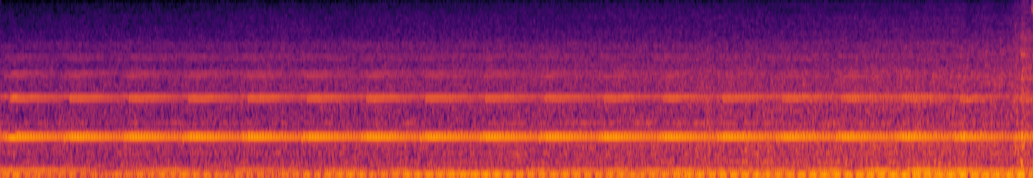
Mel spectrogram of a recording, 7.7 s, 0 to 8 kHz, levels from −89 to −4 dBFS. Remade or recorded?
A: recorded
